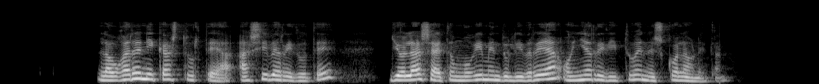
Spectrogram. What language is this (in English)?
Basque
